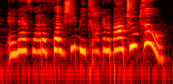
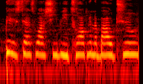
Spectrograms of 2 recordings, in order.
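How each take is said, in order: First: Much higher, heated retort; imitated high-pitched clapback; retold comeback. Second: High, needling quarrel voice; mock taunting jab; retold taunt. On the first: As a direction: fire it back as the quarrelling friend. Friend fires the taunt back. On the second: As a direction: imitate him throwing an accusation. Boyfriend taunts her in quarrel.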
